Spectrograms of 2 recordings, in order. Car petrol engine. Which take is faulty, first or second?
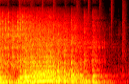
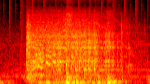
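first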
